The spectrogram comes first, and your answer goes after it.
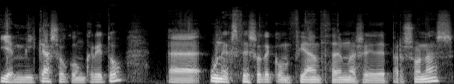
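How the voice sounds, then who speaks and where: Recorded very cleanly against a silent background, a man speaks at a moderate pace with medium pitch and ordinary pitch variation. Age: 60s. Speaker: entrepreneur and business mentor. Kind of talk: interview. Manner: hesitant, with fillers.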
